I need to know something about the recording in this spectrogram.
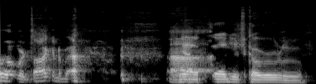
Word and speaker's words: Kılıçdaroğlu: Yeah, Kılıçdaroğlu. I think it's just you don't even pronounce the G on the second part of his name or whatever.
